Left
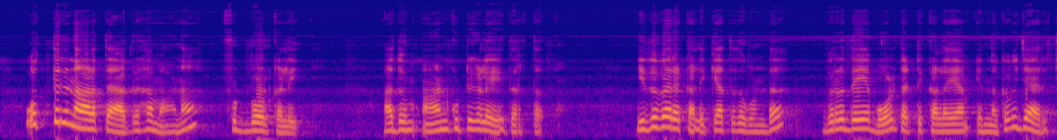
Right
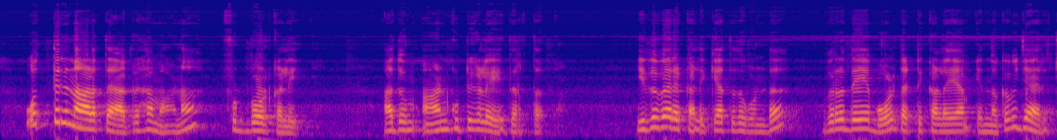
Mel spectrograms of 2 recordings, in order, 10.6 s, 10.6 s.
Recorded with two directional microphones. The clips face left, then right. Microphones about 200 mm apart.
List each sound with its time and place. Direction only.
0.3 s a woman's voice: 20° left (ahead or behind)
